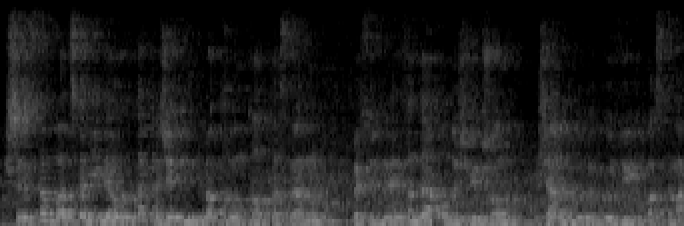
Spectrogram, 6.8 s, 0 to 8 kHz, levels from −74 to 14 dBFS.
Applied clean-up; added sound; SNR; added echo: none; none; none; reverberation time 0.9 s.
